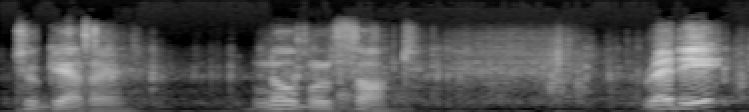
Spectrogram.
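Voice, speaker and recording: An actor playing a stubborn, grasping younger brother in an Indian village, speaking formally and earnestly in 1950s radio drama style. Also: male voice, fairly low pitch, expressive, normal speed, sharp tone, low-quality recording. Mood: earnest, pious. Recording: old radio recording, faint background noise.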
